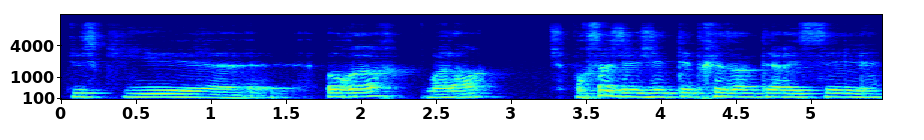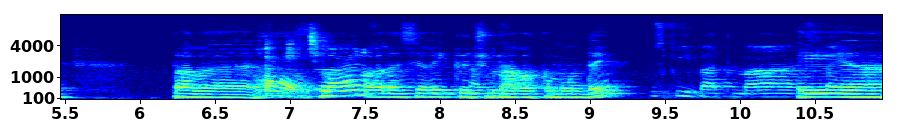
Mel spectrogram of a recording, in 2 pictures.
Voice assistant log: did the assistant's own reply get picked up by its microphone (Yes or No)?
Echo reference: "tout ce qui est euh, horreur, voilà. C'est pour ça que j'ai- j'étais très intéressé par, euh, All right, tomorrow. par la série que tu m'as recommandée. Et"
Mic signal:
Yes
